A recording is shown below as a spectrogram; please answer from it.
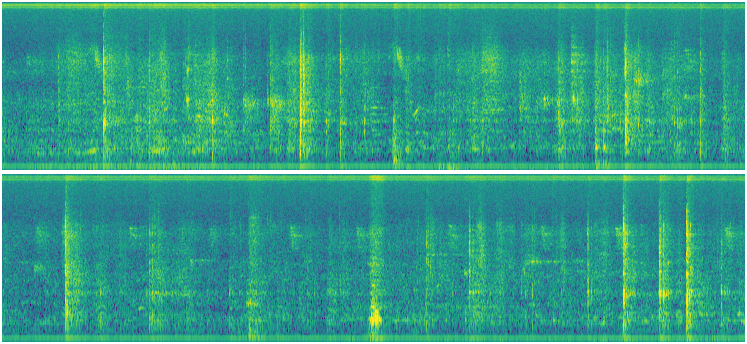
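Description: Near silence between points on a clay tennis court: a steady low hum with scattered faint knocks and footsteps, one louder knock about three quarters through and a few more near the end.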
